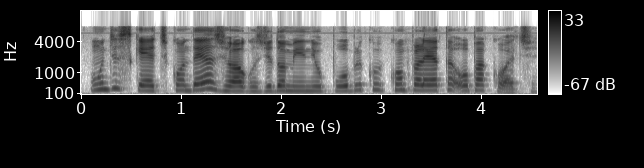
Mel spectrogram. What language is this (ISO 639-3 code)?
por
